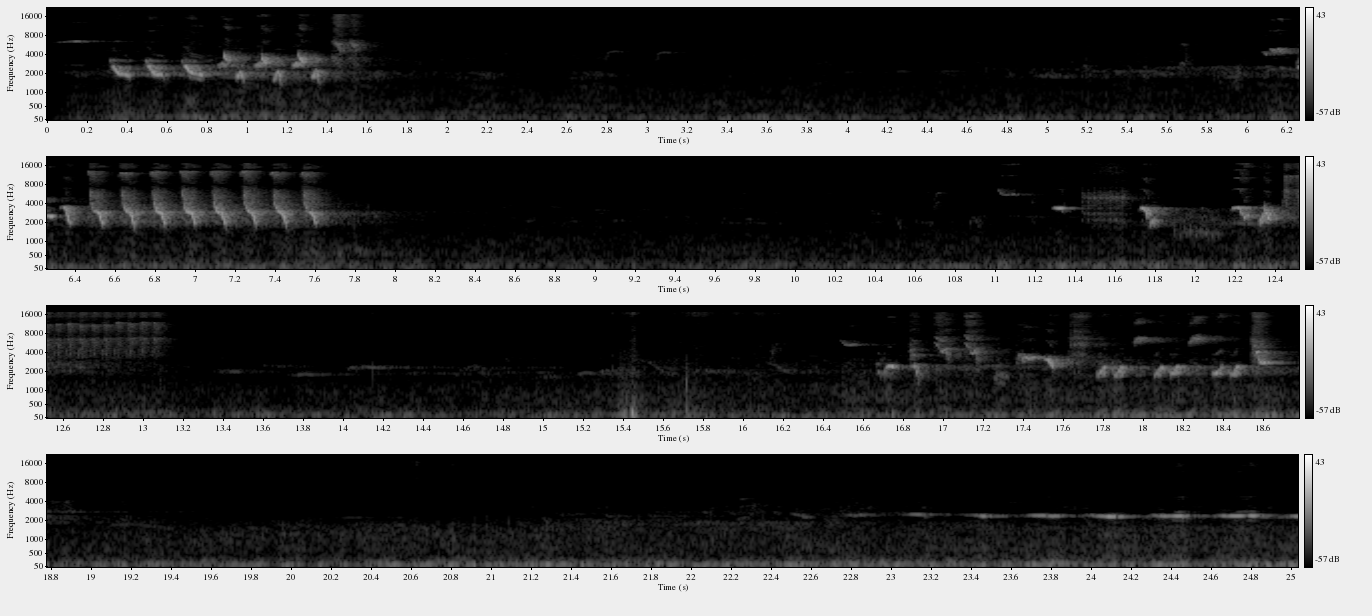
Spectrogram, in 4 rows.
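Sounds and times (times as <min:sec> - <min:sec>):
nightingale singing loudly: 0:00.1 - 0:01.8, 0:05.6 - 0:07.8, 0:11.0 - 0:15.5, 0:16.5 - 0:19.0, 0:22.4 - 0:25.0.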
